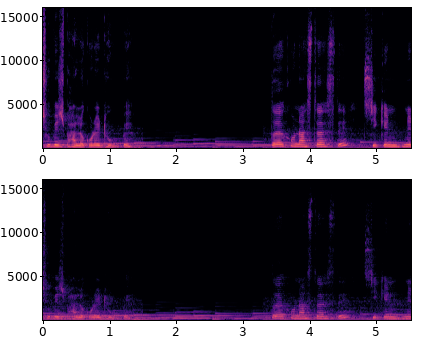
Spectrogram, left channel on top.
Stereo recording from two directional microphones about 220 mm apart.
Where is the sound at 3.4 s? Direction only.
45° left (ahead or behind).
